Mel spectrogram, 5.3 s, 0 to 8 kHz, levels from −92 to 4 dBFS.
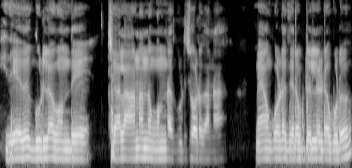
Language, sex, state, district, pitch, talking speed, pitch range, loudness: Telugu, male, Andhra Pradesh, Srikakulam, 120 Hz, 160 wpm, 115-125 Hz, -14 LUFS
